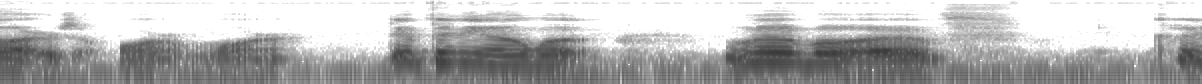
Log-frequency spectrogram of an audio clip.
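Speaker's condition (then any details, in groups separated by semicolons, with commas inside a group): Cerebral palsy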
